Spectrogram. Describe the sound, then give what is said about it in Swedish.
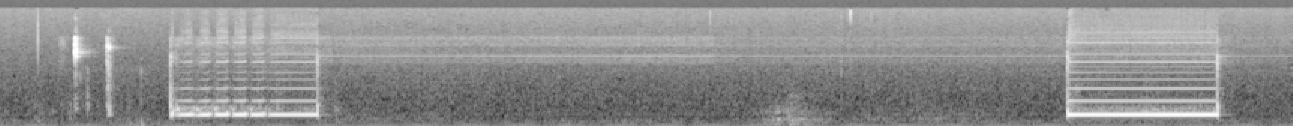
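An outgoing call's ringing tone, a call to the speaker's father: two steady, buzzy one-second tones separated by a long silent gap, fairly loud, with a few small clicks just before the first tone. “Jag skickar och säger, vi ringer nu.”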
